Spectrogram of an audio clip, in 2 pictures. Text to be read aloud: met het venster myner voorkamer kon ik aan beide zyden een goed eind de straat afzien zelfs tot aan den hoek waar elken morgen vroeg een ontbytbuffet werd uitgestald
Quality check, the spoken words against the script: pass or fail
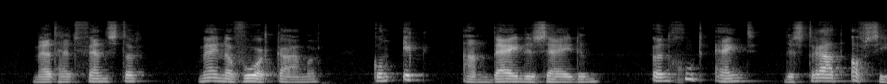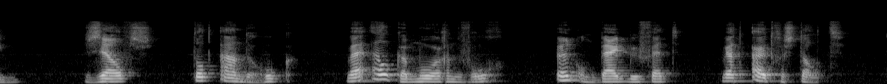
pass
